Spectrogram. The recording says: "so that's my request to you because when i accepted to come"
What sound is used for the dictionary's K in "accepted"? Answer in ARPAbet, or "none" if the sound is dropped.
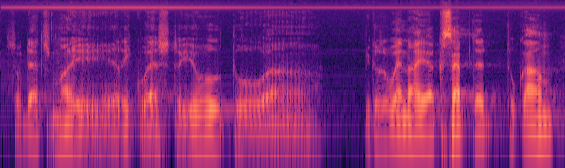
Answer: K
